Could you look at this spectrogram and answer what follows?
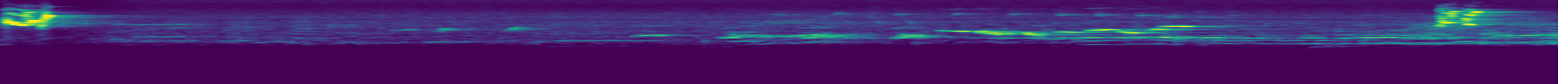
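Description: Ashy drongo (srigunting abu) calling: a sharp, loud call at the start and another near the end, with a run of short, varied notes in between.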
